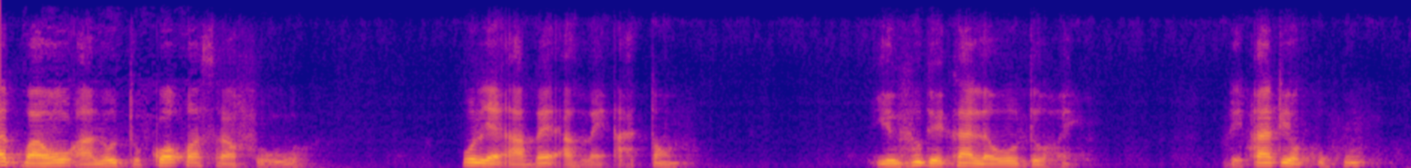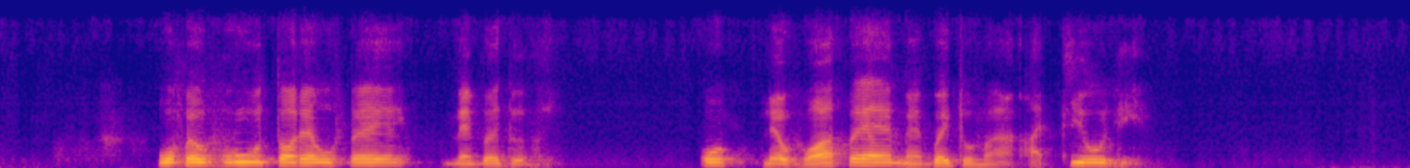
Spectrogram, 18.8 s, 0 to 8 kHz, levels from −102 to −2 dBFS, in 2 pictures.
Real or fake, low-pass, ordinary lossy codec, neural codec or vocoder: fake; 7.2 kHz; Opus, 24 kbps; codec, 16 kHz, 1 kbps, FunCodec, trained on Chinese and English, 50 frames a second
